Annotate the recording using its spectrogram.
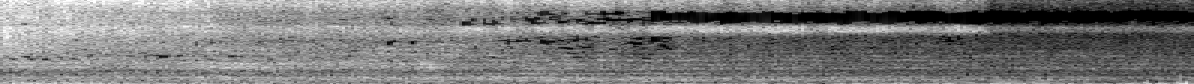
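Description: Freight wagons clatter over the rails.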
